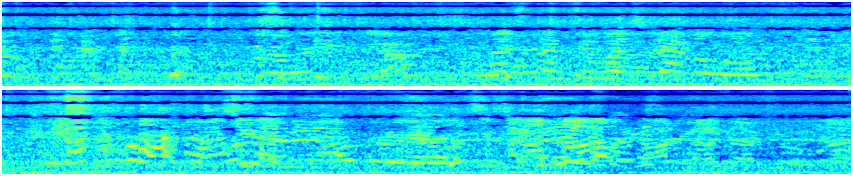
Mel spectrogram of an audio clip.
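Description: Steady low rumble of a moving school bus heard from inside the cabin, under the overlapping chatter of many passengers.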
